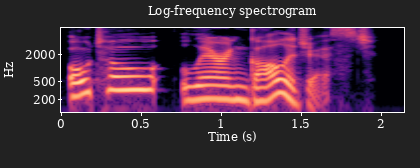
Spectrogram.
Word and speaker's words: otolaryngologist: It is otolaryngologist. – Otolaryngologist. – That's, yeah. So I wasn't sure if it was like a hard G in the first G, but it is otolaryngologist, unless the pronouncer videos have lied to me, which is possible.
